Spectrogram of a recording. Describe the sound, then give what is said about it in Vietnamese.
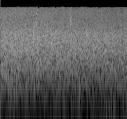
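A steady, dense wash of audience applause as people greet and congratulate one another, many hands clapping at once with no distinct individual claps, sustained and fairly loud throughout, no voices. “Ta hân hoan chào nhau, đón chào nhau và chúc mừng nhau một tràng pháo tay nồng nhiệt thưa các bạn.”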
